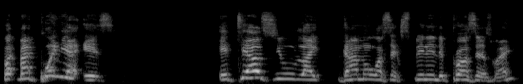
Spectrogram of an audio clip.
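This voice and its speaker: High-voiced man. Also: moderate pace. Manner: animated storytelling, emphatic broken sentences. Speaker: panelist. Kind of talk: heated panel discussion.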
